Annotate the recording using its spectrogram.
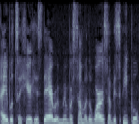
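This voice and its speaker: This woman has a fairly high pitch and a bright, sharp tone. She speaks with an American accent. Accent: Southern US accent noted by others. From US South (Memphis / Mississippi). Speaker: YouTube commentator. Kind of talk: casual commentary recap.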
